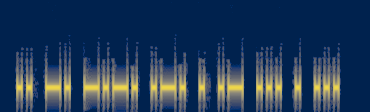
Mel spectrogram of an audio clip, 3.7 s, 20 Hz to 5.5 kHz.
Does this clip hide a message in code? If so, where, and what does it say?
Yes: Morse code from 0.2 to 3.4 s, heard as a keyed tone, about 25 wpm, 600 Hz. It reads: INCREASES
